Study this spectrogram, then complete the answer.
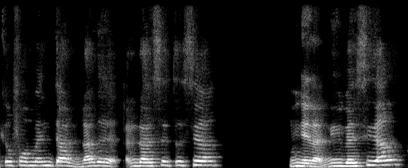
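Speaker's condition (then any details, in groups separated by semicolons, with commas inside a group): Cerebral palsy; language areas of brain affected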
